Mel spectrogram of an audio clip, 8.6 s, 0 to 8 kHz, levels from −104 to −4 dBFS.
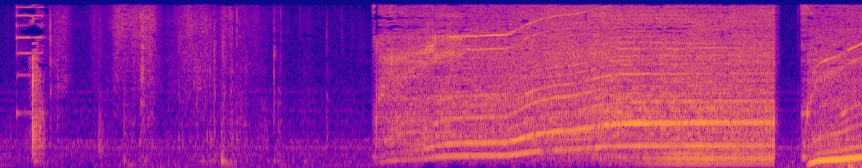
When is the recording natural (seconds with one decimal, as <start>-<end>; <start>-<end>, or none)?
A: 0.0-3.6; 4.7-6.1; 7.3-8.6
